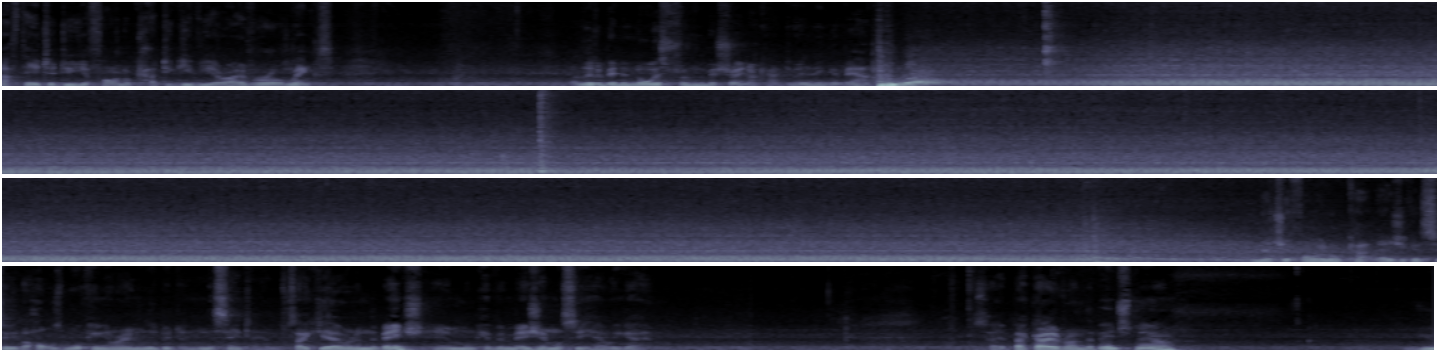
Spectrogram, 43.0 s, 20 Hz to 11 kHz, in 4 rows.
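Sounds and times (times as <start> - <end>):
lathe headstock whine: 6.7 - 32.6.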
